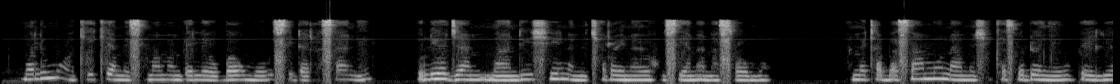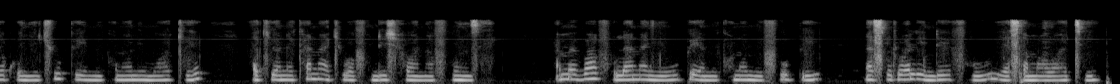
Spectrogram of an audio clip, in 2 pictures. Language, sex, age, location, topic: Swahili, female, 25-35, Kisumu, health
